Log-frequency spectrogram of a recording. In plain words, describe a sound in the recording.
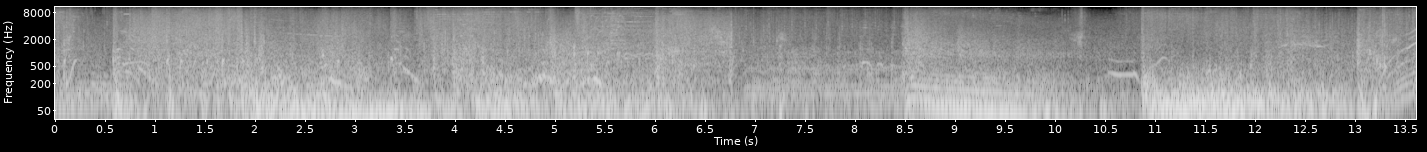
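Wooden and stone blocks crash and tumble as a structure collapses.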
